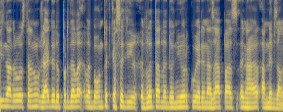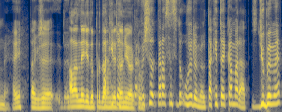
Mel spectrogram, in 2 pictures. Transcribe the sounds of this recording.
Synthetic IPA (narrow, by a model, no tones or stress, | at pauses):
inad̪ɾuɦɔʊst̪ɾanuʒɛajd̪ɛd̪ɔpr̩d̪ɛlɛlɛbɔɔnt̪ɛckasɛɟivlɛt̪ad̪lɛd̪ɔɲujɔɾkujɛd̪ɛnazaːpazɛnɦaɛlʔanɛvza̰lmɛ̰ɦɛjt̪aɡʒɛa̰lɛɔnɛjɟɛd̪ɔpr̩d̪ɛakiɛdɔɲujɔɾkʋɛt͡ʃɔt̪ɛɾasːɔmsi̥t̪ɔuʋɛd̪ɔmilt̪akiːt̪ɔjɛkamaɾaːt̪zɟubɛmɛ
